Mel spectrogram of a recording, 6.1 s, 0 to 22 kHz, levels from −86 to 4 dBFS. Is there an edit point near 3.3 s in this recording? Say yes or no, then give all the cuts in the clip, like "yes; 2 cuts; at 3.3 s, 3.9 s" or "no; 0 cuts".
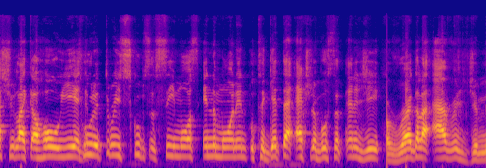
yes; 3 cuts; at 1.0 s, 3.3 s, 4.9 s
